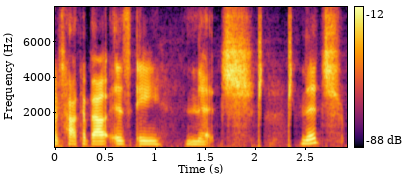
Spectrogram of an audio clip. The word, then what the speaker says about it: niche: part we're going to talk about is a niche Niche rhymes with SN Niche and the niche is the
